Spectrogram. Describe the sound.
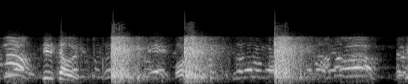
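Gunshots from uniformed soldiers firing on civilians in film footage, some at point-blank range: a few sharp, loud bursts that cut through shouting voices.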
